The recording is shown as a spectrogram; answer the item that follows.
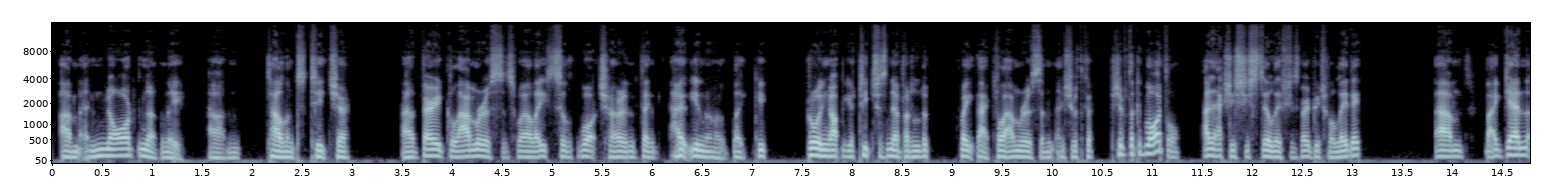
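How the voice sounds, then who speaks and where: A man's voice: medium pitch, dry recording. A man in his fifties giving casual, reflective interview answers in a modest, rambling, conversational way. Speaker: podcast guest, food safety executive.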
